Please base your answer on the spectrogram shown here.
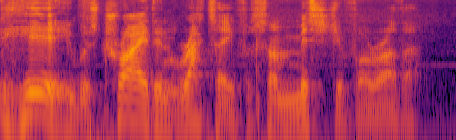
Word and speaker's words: Rattay: Or Rattay. I'd pronounce it Rattay, but I think they say Rattay.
